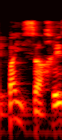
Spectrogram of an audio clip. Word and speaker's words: paisaje: Par contre, faites attention, en français on dit paysage, en espagnol on prononce le A comme un A, le I comme un I, et on ne zozote pas sur le S. Ça donne paisaje.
